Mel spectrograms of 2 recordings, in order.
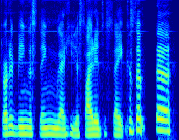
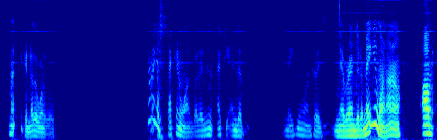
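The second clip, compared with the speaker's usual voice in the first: normal talking voice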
